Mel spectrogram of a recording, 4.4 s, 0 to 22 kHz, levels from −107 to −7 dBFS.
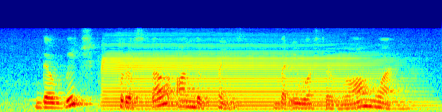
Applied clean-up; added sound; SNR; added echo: none; Wind instrument, woodwind instrument; 7 dB; none.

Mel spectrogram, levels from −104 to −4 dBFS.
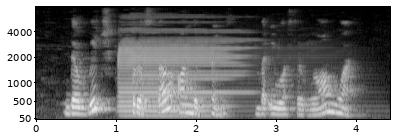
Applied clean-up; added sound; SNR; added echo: classical method log-MMSE.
